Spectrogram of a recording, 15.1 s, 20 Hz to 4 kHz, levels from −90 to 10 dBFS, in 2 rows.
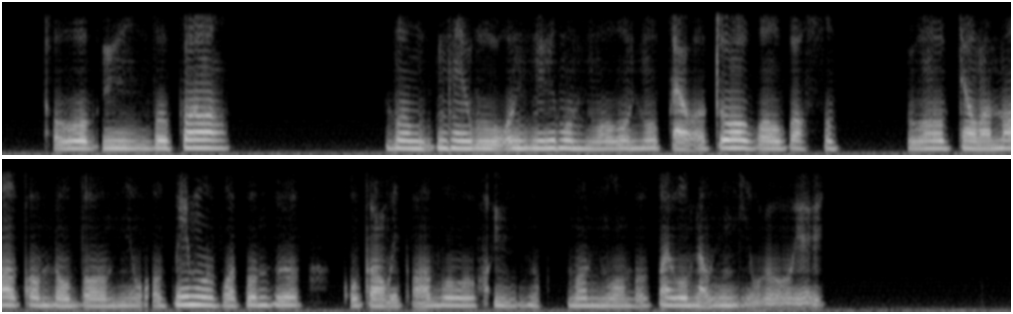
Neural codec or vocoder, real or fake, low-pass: autoencoder, 22.05 kHz, a latent of 192 numbers a frame, VITS, trained on many speakers; fake; 3.6 kHz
